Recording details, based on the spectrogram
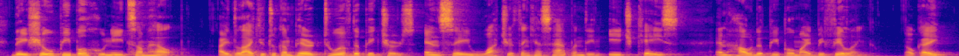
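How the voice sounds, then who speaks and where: A Romanian man hosts an English exam-prep podcast, taking the role of examiner. He speaks formally and in a teacherly manner, at a middle pitch for a man, with lots of pitch movement.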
